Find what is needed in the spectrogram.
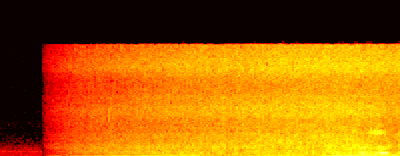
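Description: Wind buffeting the microphone aboard a cabin cruiser under way, over the low, steady hum of its engines; it fades in after about half a second of silence.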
